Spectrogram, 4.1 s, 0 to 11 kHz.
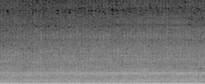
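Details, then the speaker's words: Honda Click 150cc Thai-market scooter, near-new: even steady low putter with no knocks, rattles or hunting; smooth settled idle, very quiet engine. "nó quét trong máy chứ nó không xài nó không xài trái khế trước nha máy êm quá"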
